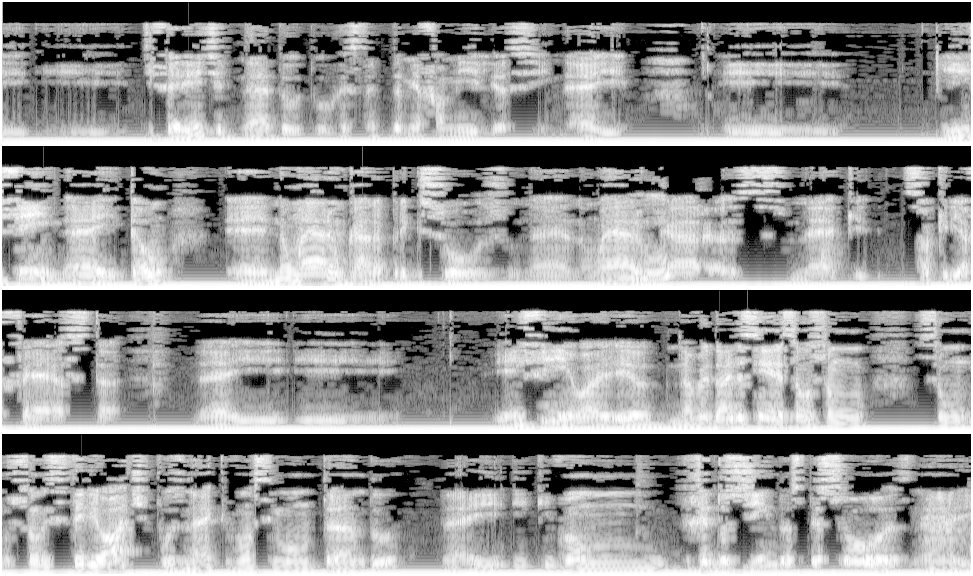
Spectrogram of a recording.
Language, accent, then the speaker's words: Portuguese; Santa Catarina, Brazil; eu vim de Santa Catarina enfim, é uma outra cultura também, um outro jeito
